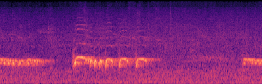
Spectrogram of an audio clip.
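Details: Zebra dove, known locally as perkutut, caged in a bamboo cage, singing a Klabang Kapipit Tumpang Sari style song: a rolling, trilled phrase of soft rapid coos, klarr kete kuk kuk, lasting about a second, with fragments of other phrases around it.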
